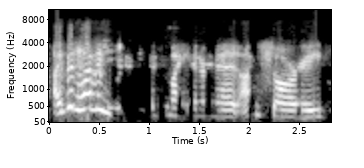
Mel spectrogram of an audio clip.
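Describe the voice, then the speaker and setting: Caller on a tinny, dry phone line; choppy audio that cuts out and clips word endings; halting, unfinished sentences. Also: medium pitch, sing-song, no room sound. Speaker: call-in panel participant. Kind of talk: casual group discussion. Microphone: headphones on a phone.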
